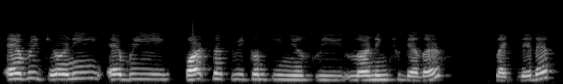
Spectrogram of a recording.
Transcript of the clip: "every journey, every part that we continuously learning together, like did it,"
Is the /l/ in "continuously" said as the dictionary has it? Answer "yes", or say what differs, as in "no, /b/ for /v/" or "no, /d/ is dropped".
yes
